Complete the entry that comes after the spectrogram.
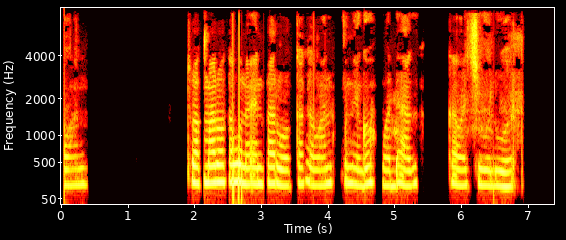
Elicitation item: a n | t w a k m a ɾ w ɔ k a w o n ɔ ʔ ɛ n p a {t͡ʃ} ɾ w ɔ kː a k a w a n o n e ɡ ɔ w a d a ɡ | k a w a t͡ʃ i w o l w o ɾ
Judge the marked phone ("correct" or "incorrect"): incorrect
